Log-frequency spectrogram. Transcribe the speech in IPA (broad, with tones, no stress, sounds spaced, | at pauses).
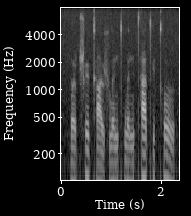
ɤ˨˩ ʈ͡ʂʰ ɻ̩˥˩ kʰ ɑ˨˩ ʊ̯ ʂ w ə˧˥ n t̪ʰ w ə˧˥ n t̪ʰ ä˥ t̪ʰ y˨ kʰ o˥˩ ʊ̯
